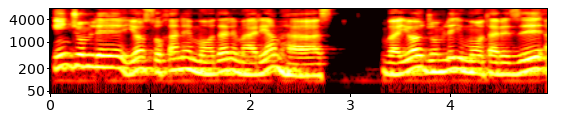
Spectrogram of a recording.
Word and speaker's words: مریم: تلفظ مریم در زبان عبرانی با کسره میم هست، مریم گفته میشه، و این اسم قبلا میان بنی اسرائیل وجود داشته.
